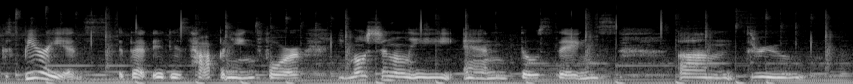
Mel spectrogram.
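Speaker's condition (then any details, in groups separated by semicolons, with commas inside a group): Aphasia after stroke; aphasia from stroke at 54, sudden onset one morning with only nonsense words, no physical deficits; word-finding difficulty, word substitutions, loses all words sometimes, speaking harder when tired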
